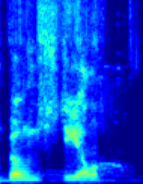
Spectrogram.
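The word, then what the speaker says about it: Bonesteel: intended receiver was brayen bone steel last thing spelled just like it sounds like bone and like steel never heard of that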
